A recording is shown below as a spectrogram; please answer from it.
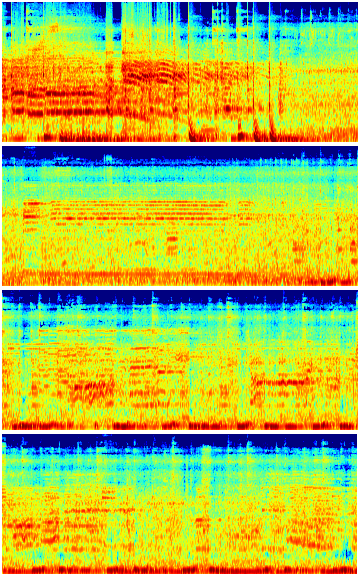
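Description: Loud music with singing over street traffic, then a vehicle horn held for about four seconds. From about halfway on, a heavy, steady bass beat from a DJ truck's loudspeaker stack takes over.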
